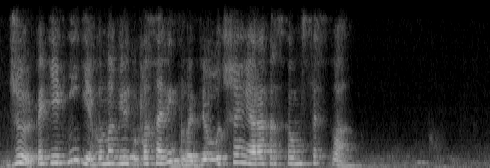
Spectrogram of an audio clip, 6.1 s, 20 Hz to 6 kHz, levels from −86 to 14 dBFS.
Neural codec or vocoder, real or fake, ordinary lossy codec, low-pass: autoencoder, 48 kHz, 32 numbers a frame, DAC-VAE, trained on Japanese speech; fake; Opus, 32 kbps; 5.4 kHz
